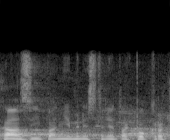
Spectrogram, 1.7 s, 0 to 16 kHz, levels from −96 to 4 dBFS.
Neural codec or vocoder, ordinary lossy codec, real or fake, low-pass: none; Opus, 64 kbps; real; 9.9 kHz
